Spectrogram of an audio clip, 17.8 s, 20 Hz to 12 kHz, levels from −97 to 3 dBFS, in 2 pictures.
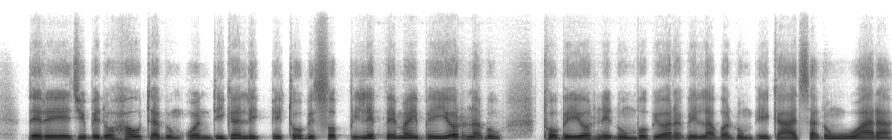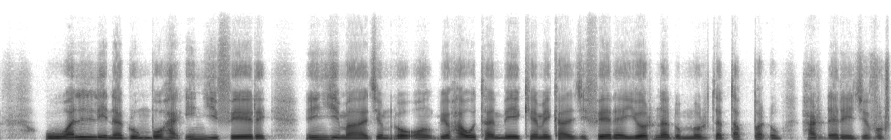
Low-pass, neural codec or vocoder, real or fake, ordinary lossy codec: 10.8 kHz; codec, 24 kHz, 0.5 kbps, DualCodec; fake; none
